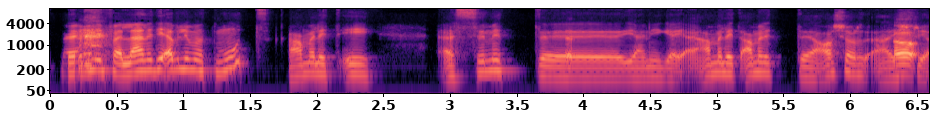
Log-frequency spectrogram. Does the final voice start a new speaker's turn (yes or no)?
yes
